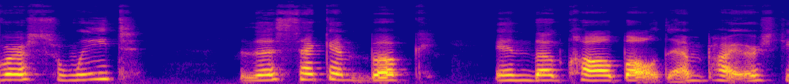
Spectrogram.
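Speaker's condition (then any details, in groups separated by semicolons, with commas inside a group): Cerebral palsy; uses wheelchair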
